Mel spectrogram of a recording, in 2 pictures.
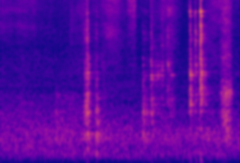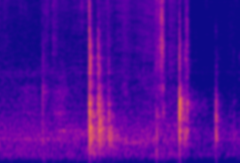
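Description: Light plastic clicks and clatters as a power steering fluid reservoir cap is unscrewed and lifted off and a plastic funnel is set into the filler neck. The sharper knocks come about four and five seconds in.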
